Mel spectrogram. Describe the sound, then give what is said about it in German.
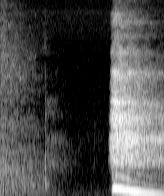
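A deep breath in and out during a guided tapping relaxation exercise: a soft, airy inhale fades to silence, then a loud, voiced sighing exhale slowly falls in pitch. “Atme dabei tief ein und aus.”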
